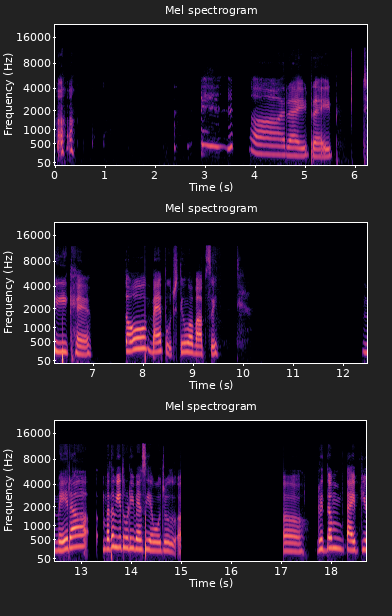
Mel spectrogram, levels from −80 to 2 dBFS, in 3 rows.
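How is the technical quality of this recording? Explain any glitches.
The recording is marred by three loud pops and one rebuffering stall that briefly interrupts the speech.

Loud pops occur at 6.38–6.41 s, 8.04–8.06 s and 14.29–14.31 s, each a single sharp spike about 15, 20 and 15 dB above the speech. The likely cause is a voltage pulse from a switch, plug contact or static entering the chain. The speech continues underneath, which distinguishes these pops from a cut or dropout.

A rebuffering stall runs from 14.99 s to 17.05 s. The player ran short of downloaded data and paused, so the speech falls to silence for about 2.06 s, then resumes exactly where it stopped. Unlike a dropout, nothing is skipped; the stall only adds time.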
